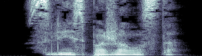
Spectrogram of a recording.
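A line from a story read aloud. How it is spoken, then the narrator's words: Quiet whisper. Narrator (Russian): прошептала тихо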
